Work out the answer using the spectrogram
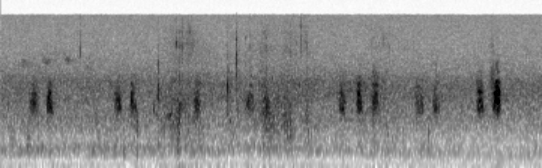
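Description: A Pacific black duck gives short, nasal quacks, often in quick pairs, about three a second, over a faint steady hiss.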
